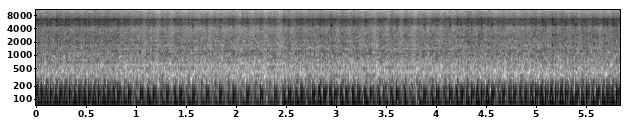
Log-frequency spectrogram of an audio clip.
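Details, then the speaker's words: 2002 Honda Magna VF750C during rebuild, plugs gapped to spec, one rear plug dry: low lumpy stumbling idle with popcorn popping on one side; one cylinder misfiring. "you hear it missing hear it a little popcorn popping popping on that side"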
